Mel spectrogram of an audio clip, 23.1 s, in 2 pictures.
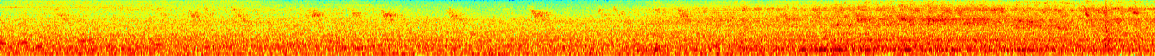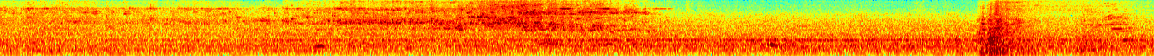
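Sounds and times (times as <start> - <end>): railcar wheels squealing: 6.4 - 18.6, 21.3 - 23.0.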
